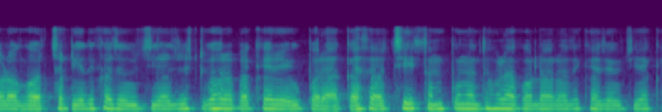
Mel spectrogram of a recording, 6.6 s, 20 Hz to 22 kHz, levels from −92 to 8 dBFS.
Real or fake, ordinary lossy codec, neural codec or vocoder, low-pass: real; none; none; none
